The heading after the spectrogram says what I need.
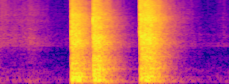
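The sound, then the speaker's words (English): A rimshot sting played as a joke punchline: two quick, sharp drum hits, then a single longer crash that rings out briefly. It is heard alone. “That was my rim shot.”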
